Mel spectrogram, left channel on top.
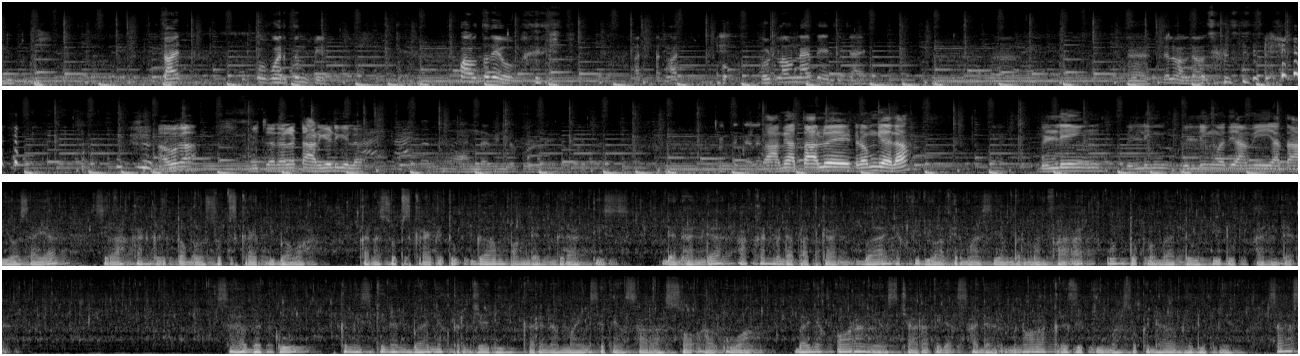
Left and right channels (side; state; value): both; different; correlation 0.00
